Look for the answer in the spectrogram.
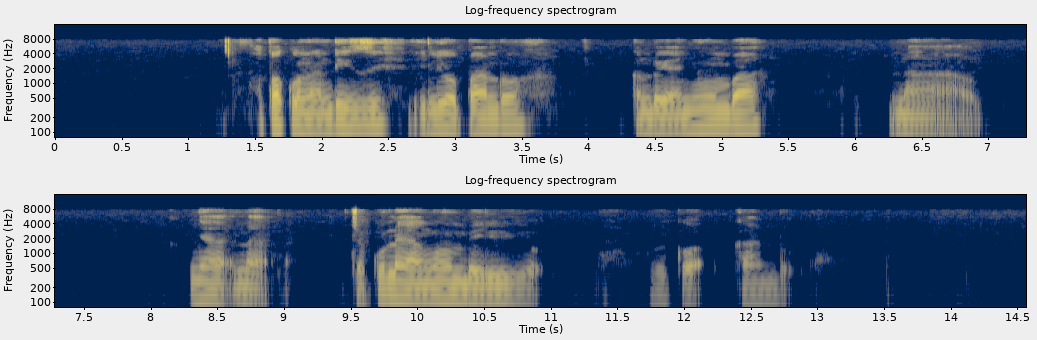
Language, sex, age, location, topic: Swahili, male, 18-24, Nakuru, agriculture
